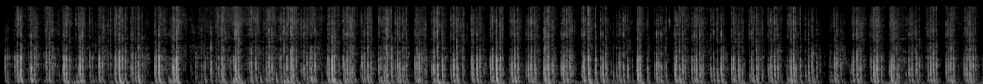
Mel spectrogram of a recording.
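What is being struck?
Soft plastic sunscreen tube.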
